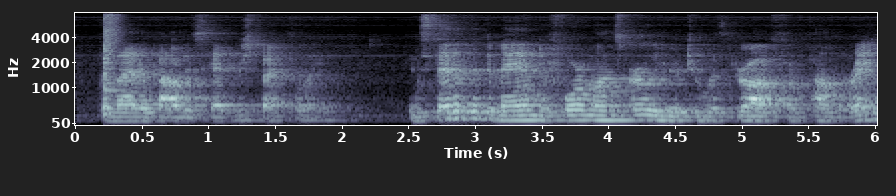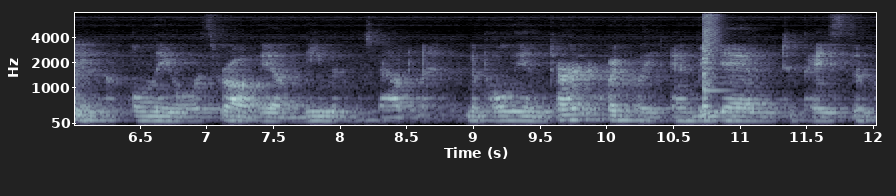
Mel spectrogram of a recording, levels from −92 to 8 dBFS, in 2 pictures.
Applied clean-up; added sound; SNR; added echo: none; Snare drum; 7 dB; reverberation time 0.8 s.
